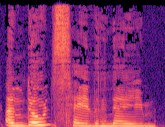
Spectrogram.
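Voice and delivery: high, loud, slow tearful plea; sobbing. A narrator's reading. Hagrid begs Harry not to name Voldemort, sobbing. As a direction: plead through acted sobs. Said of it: "sobbed Hagrid".

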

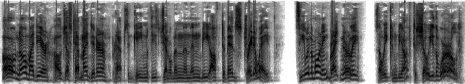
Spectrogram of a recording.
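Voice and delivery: put-on high, lilting, cheery old-rogue act; Zed, breezily dismissive. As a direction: brush her off with airy good cheer.

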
